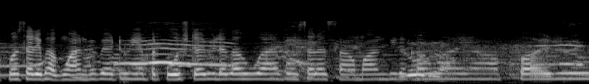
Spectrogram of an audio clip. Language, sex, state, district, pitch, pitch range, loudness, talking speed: Hindi, male, Chhattisgarh, Bilaspur, 245 Hz, 235-250 Hz, -21 LUFS, 255 wpm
